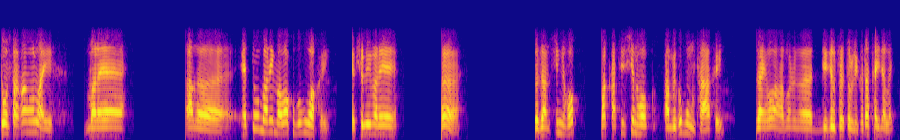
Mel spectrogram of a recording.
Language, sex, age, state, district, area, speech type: Bodo, male, 45-60, Assam, Kokrajhar, rural, conversation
